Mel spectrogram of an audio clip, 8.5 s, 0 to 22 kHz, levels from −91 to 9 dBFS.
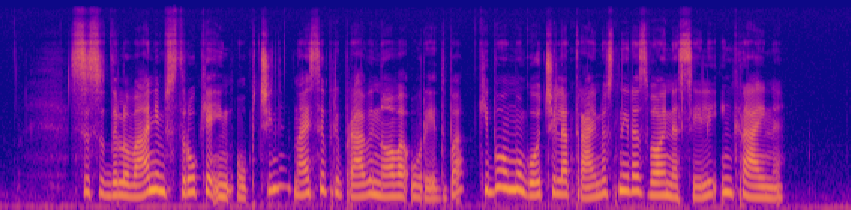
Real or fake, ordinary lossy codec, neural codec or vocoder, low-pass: real; none; none; 19.8 kHz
